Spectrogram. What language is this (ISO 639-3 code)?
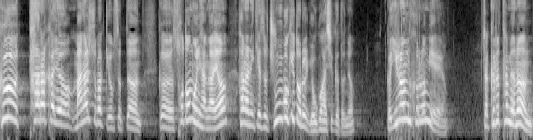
kor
